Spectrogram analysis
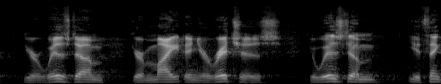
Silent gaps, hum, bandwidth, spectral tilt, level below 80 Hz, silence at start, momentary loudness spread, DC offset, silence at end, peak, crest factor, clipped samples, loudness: none; none; 16 kHz; 0 dB/octave; -84 dBFS; 0.25 s; 21 LU; under 0.1%; 0 s; -6 dBFS; 24 dB; under 0.1%; -26 LUFS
